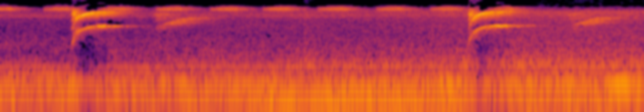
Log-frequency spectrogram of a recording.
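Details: Female canary calling to lure a male into singing actively: two loud, sharp calls about three seconds apart, each a high note sweeping steeply up, with a lower rising tone. A steady train of soft high beeping pulses continues behind.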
